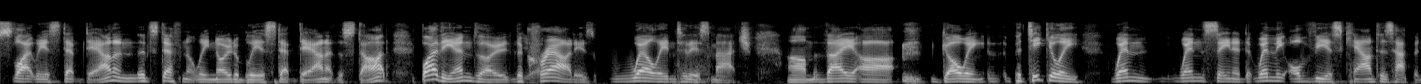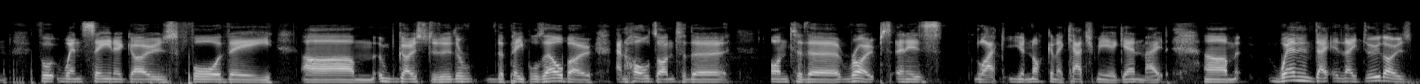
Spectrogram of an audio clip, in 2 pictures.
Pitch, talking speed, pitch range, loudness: 125 Hz, 160 wpm, 115-140 Hz, -19 LUFS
